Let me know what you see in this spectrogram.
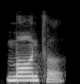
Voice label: "mournful", Indian

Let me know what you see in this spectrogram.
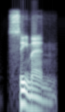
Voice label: "semen", British

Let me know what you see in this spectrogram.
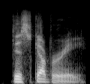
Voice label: "discovery", American

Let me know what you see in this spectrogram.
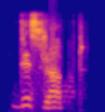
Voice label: "disrupt", Indian

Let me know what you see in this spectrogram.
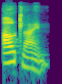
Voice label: "outline", Indian

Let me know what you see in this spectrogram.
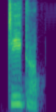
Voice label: "teacup", Indian

